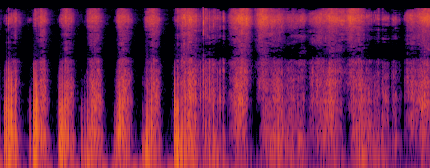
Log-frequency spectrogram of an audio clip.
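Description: A large, round, flat, solid cork board is gripped in both hands and scratched and rubbed with short fingernails and fingertips. Seven quick, evenly spaced rasping scratch strokes are followed by a steadier stretch of rubbing. The sound is dry and low-heavy with a faint bright hiss on top.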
